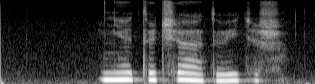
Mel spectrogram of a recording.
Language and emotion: Russian, sad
